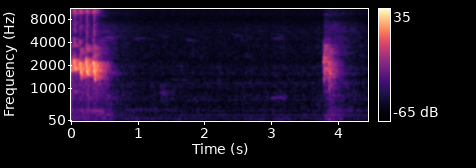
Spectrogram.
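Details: Yellow-vented bulbul call for luring birds to sing: a short chattering burst, then after about three seconds a brief, fainter note.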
